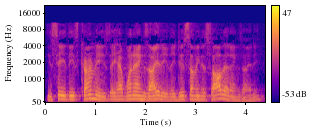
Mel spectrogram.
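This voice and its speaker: This Hare Krishna style scripture lecture comes from a male spiritual teacher whose gravelly, medium-pitched voice holds a steady tone and moves a little fast. He lectures didactically, repeating phrases for emphasis and pausing to check in with listeners.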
